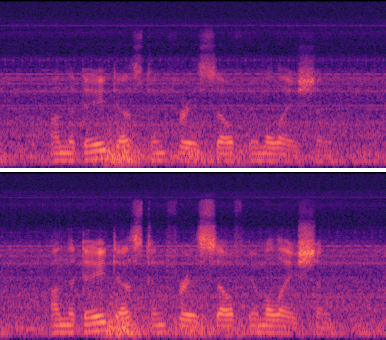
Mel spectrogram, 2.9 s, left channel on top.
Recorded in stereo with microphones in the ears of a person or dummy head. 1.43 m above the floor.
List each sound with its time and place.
0.4 s a man speaking: 20° right (ahead or behind)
